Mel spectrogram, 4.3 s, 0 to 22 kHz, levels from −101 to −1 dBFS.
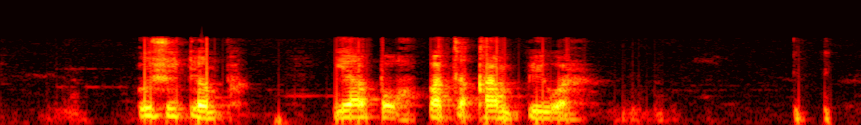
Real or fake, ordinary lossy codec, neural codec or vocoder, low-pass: real; AAC, 64 kbps; none; 7.2 kHz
